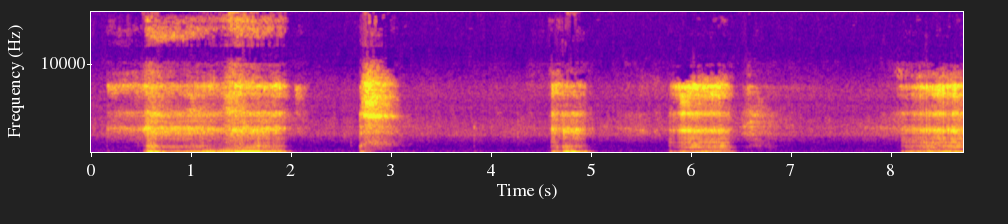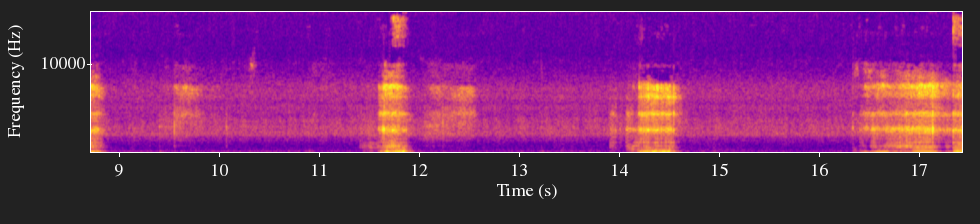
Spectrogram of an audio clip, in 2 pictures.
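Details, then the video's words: Pet dog named Roki sleeping indoors and dreaming, snoring quietly: about eight low, rumbling, breathy snore bursts spaced roughly two to three seconds apart, with faint room hiss between them. "это ему снятся сны и он еще тихо храпит"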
